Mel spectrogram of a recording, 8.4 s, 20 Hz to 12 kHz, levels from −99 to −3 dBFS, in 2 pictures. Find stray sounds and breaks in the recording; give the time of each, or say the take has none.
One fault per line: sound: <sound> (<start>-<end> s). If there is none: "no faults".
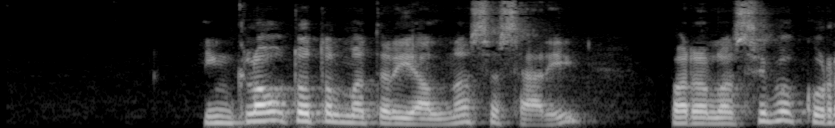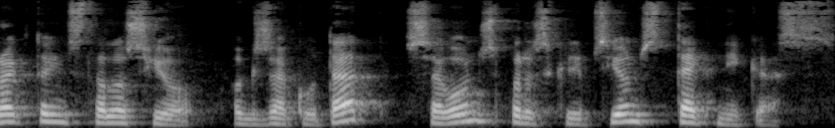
no faults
